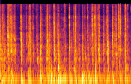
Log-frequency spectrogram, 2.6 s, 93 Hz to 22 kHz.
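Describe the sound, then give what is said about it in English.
Rapid, steady typing on an Apple Extended II keyboard, a dense run of crisp, clacky keystrokes with no voices over it. “An Apple Extended 2 keyboard.”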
